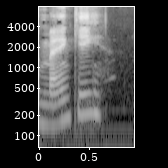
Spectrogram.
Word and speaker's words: Mahnke: Yeah, and you know, just uh, as a side note, before we move on to our final topic, Doug Mahnke is pronounced Mahnke.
